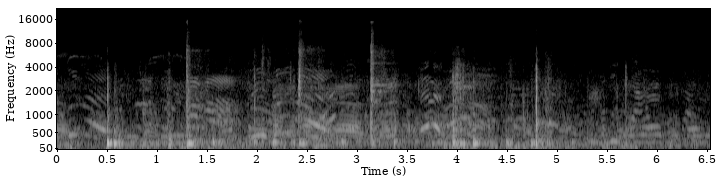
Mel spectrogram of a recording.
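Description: Many voices shouting over one another, cut by sharp knocks and clashes about once a second: the sound of a staged medieval fight, weapons striking shields and each other.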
